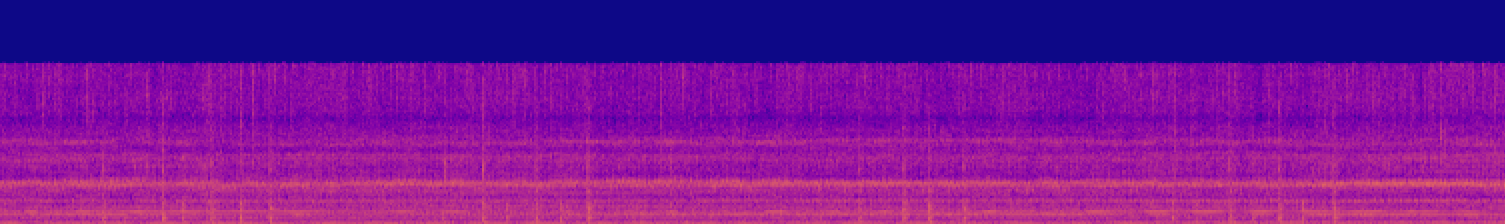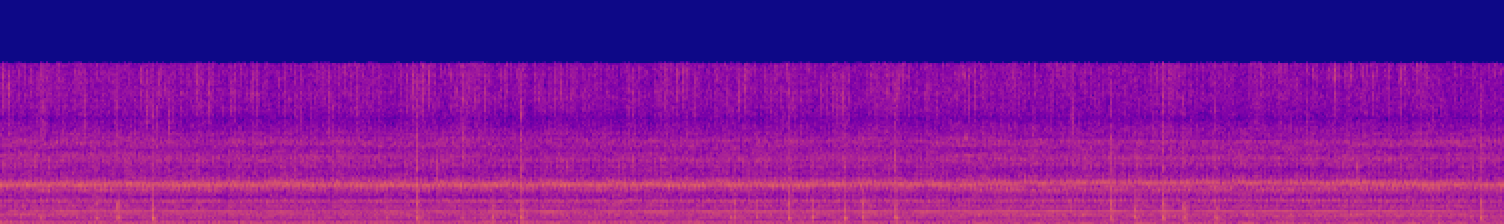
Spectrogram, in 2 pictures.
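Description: Haussler dough mixer running as it kneads dough in its steel bowl: a steady motor hum with light, irregular clicks and knocks.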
